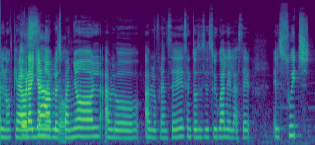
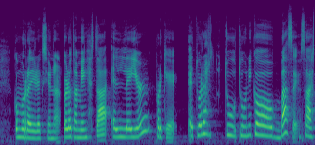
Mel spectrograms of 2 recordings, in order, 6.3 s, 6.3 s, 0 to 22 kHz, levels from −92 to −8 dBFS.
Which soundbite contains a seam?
second; 2 cuts; at 1.1 s, 3.6 s

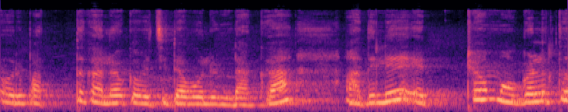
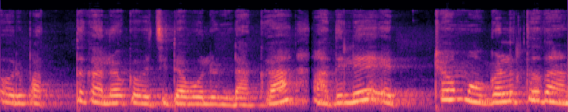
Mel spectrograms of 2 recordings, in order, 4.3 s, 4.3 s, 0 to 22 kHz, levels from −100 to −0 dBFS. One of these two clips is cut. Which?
second; 1 cut; at 2.3 s

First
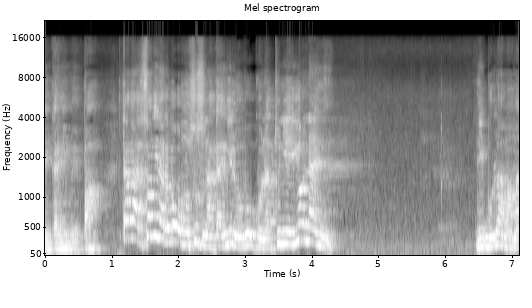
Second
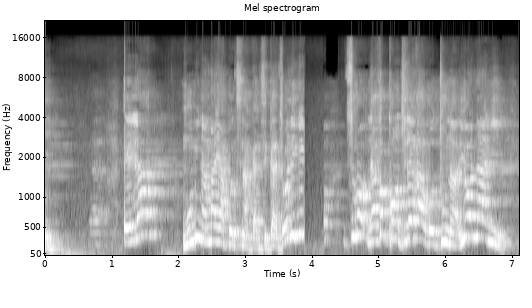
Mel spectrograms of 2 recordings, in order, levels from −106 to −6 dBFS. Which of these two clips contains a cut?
second; 1 cut; at 3.9 s

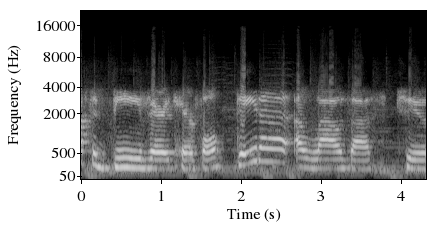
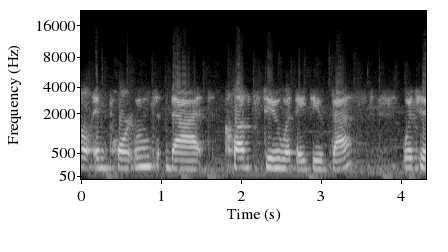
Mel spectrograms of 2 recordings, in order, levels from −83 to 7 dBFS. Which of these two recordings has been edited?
first; 1 cut; at 1.9 s

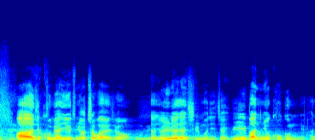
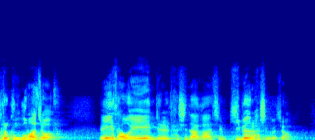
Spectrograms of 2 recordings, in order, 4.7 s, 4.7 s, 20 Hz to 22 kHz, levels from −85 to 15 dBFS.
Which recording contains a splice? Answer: first; 1 cut; at 2.3 s

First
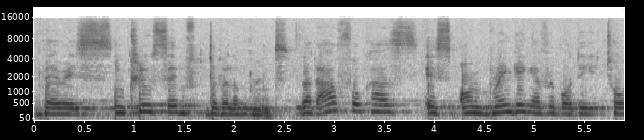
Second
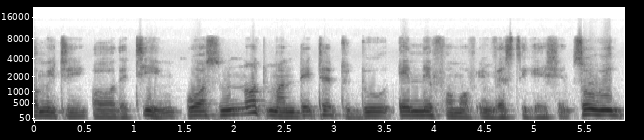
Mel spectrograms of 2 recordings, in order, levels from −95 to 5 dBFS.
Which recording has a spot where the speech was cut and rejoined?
first; 2 cuts; at 2.6 s, 3.7 s

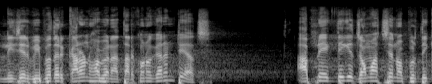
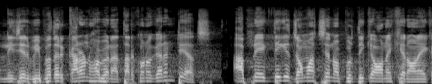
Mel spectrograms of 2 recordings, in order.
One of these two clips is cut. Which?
second; 1 cut; at 2.5 s

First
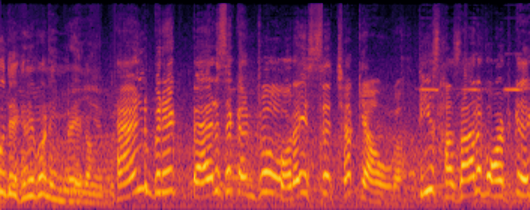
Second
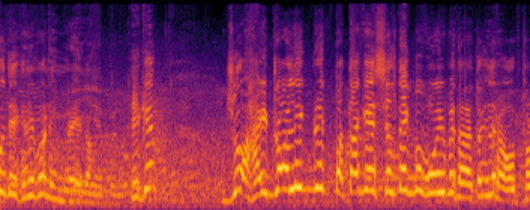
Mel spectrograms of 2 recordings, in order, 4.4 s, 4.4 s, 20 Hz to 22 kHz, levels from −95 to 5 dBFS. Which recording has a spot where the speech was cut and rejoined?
first; 2 cuts; at 0.9 s, 3.4 s

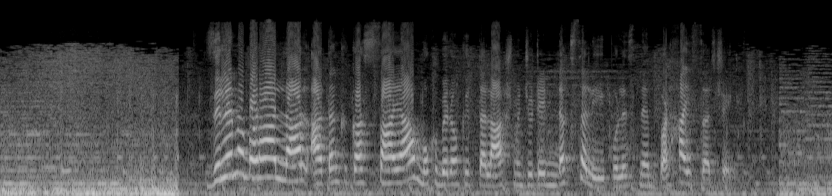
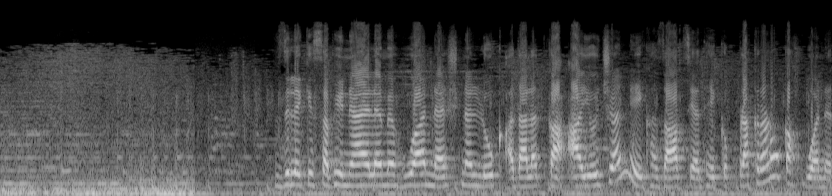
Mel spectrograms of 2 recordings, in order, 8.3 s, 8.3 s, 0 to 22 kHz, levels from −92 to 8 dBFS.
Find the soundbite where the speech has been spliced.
second; 1 cut; at 1.5 s

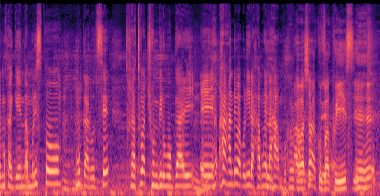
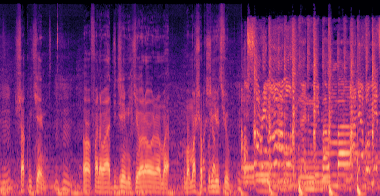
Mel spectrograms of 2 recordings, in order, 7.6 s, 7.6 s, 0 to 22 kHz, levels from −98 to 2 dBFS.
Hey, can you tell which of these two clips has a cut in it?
first; 1 cut; at 5.9 s

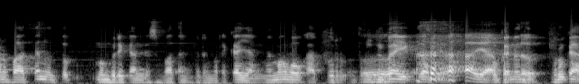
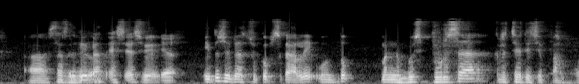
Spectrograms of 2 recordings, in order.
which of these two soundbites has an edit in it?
second; 1 cut; at 3.6 s

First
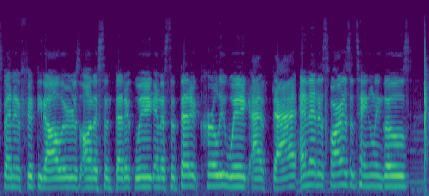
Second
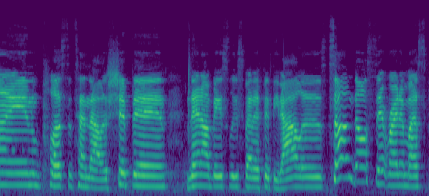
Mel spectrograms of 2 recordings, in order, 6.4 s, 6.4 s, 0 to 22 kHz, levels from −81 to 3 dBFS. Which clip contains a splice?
first; 1 cut; at 4.5 s

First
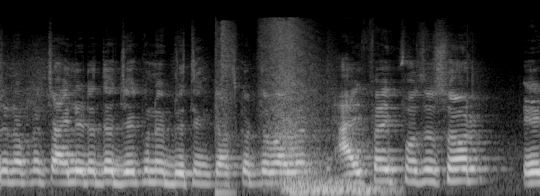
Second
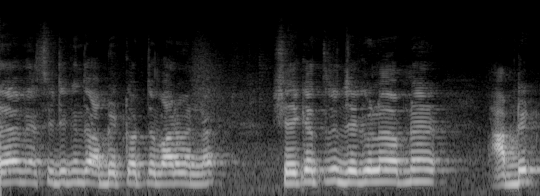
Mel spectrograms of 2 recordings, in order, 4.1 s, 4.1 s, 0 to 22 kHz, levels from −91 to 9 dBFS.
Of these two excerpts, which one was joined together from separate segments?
first; 1 cut; at 2.5 s

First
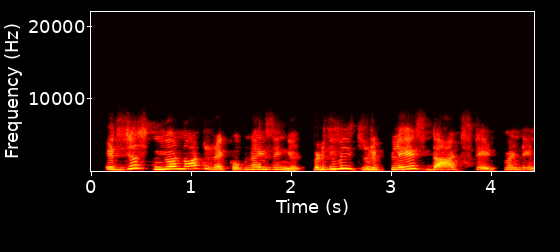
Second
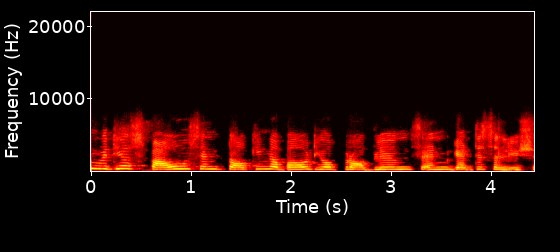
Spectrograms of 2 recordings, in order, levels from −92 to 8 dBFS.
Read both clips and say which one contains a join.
first; 1 cut; at 2.1 s

